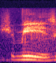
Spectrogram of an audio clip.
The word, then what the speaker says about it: chemise: The word is chemise. Chemise, got it.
